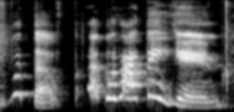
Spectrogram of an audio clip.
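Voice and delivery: high, slow, incredulous self-quote; stunned at your own past choices; disbelief at herself. Retold or imitated. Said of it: "it be like".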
